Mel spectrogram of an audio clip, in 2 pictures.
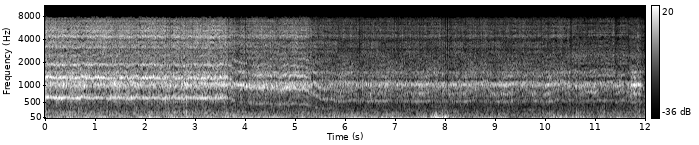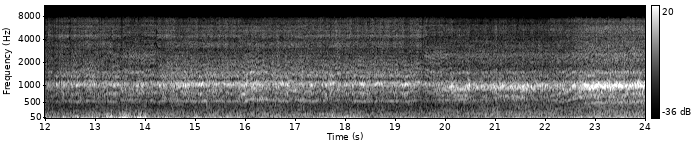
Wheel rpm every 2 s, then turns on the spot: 160, 160, 100, 70, 70, 70, 70, 70, 70, 70, 60, 100.
none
